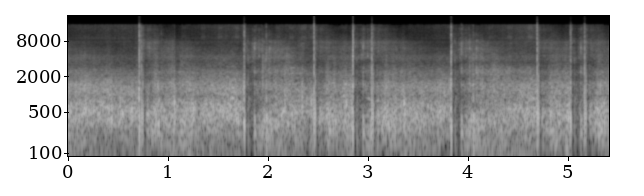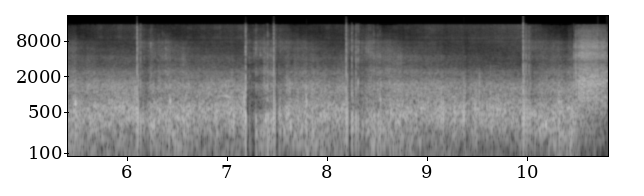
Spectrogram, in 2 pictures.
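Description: Jorge Imagine JW162 firework battery firing shot after shot, sharp cracks coming about once a second over a steady rushing noise.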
